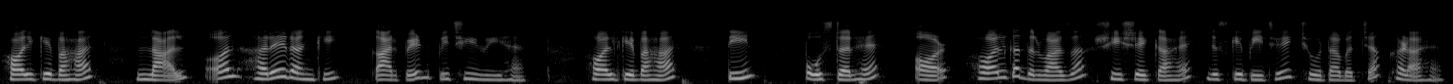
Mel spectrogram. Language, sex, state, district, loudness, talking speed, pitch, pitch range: Hindi, female, Maharashtra, Pune, -33 LUFS, 130 wpm, 235 Hz, 215-270 Hz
